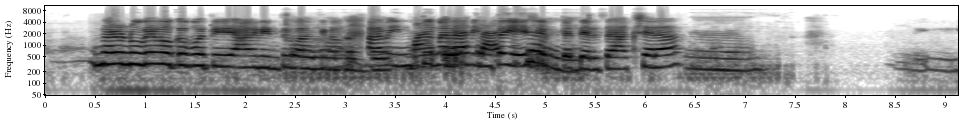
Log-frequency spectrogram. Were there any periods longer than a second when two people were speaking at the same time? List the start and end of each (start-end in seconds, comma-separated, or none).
2.4-5.3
